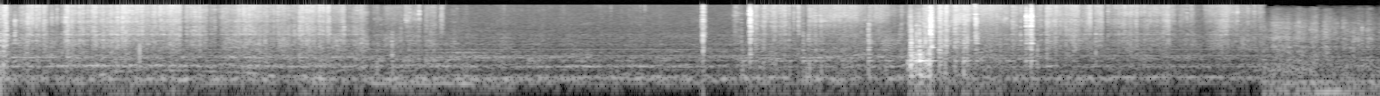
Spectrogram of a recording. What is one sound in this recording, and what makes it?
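Paper towel crinkles and rustles as it is rubbed.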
